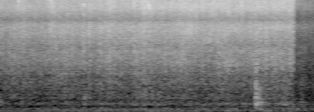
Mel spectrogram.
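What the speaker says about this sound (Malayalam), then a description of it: "നമുക്കിതിലേക്ക് ചേർത്ത് കൊടുത്ത് നമ്മുടെ തക്കാളിക്ക് ഒന്ന് വെന്ത് വരുന്നിടം വരെ നമുക്കൊന്നുകൂടി ഇളക്കി കൊടുക്കാം." Chopped tomato with onion frying in a pan for a quail egg roast, giving a steady close sizzle with a few soft stirring scrapes, ending abruptly.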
